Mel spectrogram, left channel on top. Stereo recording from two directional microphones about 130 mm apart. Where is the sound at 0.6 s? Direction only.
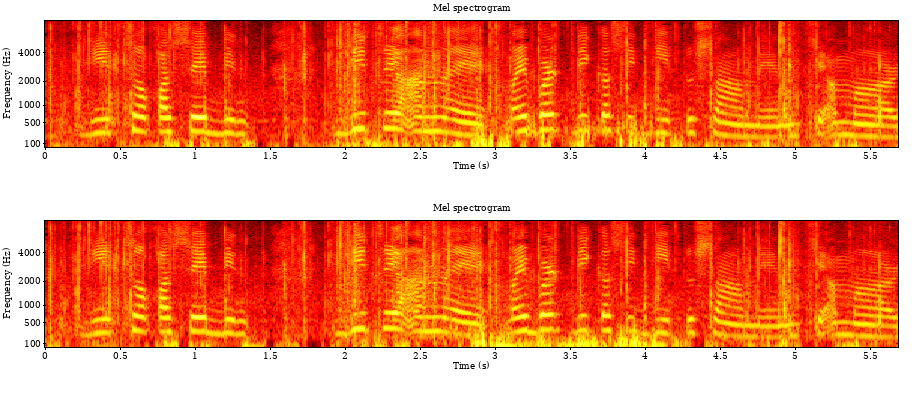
5° left (ahead or behind).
